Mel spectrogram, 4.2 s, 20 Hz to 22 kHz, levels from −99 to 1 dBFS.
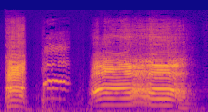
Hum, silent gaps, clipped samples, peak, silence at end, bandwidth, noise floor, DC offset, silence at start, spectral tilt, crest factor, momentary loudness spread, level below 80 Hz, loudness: none; none; under 0.1%; -6 dBFS; 0.4 s; 15.5 kHz; -49 dBFS; under 0.1%; 0.1 s; 0 dB/octave; 16 dB; 13 LU; -62 dBFS; -19 LUFS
